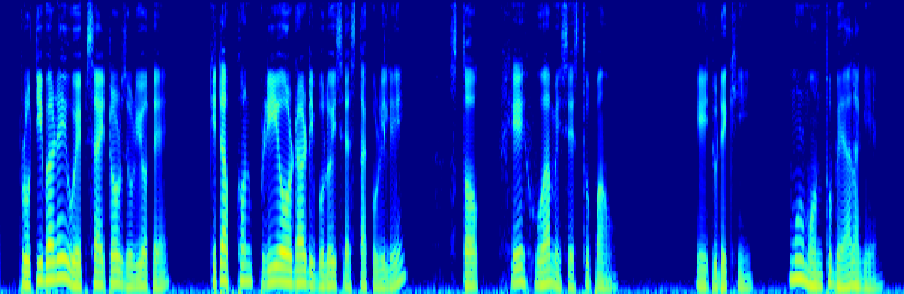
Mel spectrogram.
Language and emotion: Assamese, sad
